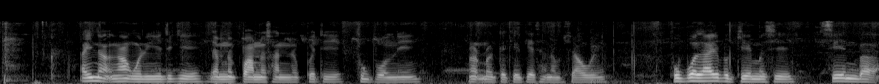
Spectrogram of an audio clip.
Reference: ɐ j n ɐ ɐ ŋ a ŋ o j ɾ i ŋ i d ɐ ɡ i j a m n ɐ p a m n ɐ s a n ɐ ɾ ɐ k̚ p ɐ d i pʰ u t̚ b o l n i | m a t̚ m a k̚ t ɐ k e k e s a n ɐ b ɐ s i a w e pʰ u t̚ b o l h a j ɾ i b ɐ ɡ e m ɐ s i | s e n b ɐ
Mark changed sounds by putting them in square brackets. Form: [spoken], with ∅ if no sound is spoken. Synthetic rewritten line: ɐ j n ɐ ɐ ŋ a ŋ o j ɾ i ŋ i d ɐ ɡ i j a m n ɐ p a m n ɐ s a n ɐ ɾ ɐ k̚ p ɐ d i pʰ u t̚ b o l n i | m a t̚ m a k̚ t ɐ k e k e s a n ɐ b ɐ s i a w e pʰ u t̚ b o l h a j ɾ i b ɐ ɡ e m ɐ s i | s e n b ɐ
